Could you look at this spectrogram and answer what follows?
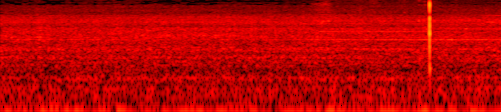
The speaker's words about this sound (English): The printer's gonna continue warming up, so it's like right about there.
